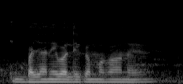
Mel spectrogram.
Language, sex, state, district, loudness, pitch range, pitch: Hindi, male, Uttar Pradesh, Etah, -35 LUFS, 115-120 Hz, 120 Hz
